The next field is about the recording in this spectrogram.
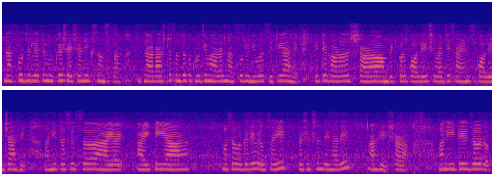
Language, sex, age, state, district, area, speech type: Marathi, female, 30-45, Maharashtra, Nagpur, urban, spontaneous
